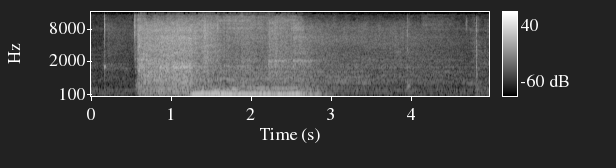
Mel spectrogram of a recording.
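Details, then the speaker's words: 1999 Genie Z45/25J lift with a fuel-injected Ford LRG 425 four-cylinder: the engine catches and runs about two seconds, then dies cleanly because the engine control module shuts it down when it can't control the electronic throttle. "the engine stalls because the engine control module is shutting it down because it can't control the throttle."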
